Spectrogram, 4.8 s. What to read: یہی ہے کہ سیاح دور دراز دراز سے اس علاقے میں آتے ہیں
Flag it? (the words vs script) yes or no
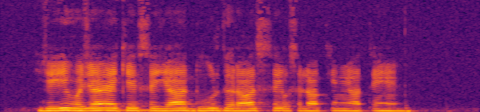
yes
